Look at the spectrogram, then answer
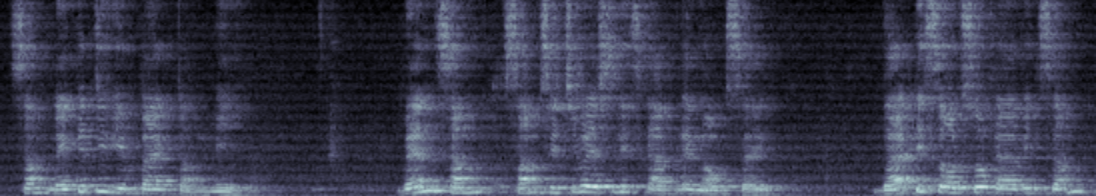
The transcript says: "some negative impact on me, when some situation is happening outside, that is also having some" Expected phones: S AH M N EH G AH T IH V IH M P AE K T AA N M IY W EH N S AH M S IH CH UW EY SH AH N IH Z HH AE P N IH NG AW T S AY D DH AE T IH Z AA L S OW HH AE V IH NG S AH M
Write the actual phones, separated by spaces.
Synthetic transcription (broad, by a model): S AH M N EH G AH T IH V IH M P AE K T AA N M IY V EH N S AH M S IH CH UW EY SH AH N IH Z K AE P L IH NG AW T S AY D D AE T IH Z AA L S OW HH AE V IH NG S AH M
